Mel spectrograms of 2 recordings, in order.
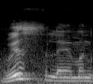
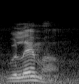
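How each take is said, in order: First: The th sound in with is pronounced. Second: The th sound in with is dropped. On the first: The speaker calls it wrong. "विथ lemon कहने की जरूरत नहीं" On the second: The speaker calls it right. "L की वजह से टी एच ना कहें"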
